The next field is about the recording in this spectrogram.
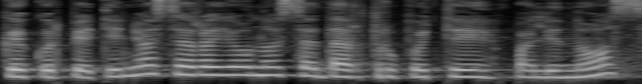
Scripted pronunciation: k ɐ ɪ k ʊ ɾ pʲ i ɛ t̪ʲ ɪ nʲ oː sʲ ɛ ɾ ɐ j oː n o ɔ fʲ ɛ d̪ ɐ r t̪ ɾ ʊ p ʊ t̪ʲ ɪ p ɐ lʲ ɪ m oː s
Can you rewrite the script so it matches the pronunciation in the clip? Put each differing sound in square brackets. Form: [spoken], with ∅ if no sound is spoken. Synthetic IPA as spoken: k ɐ ɪ k ʊ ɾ pʲ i ɛ t̪ʲ ɪ nʲ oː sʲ ɛ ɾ ɐ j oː n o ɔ [sʲ] ɛ d̪ ɐ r t̪ ɾ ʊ p ʊ t̪ʲ ɪ p ɐ lʲ ɪ [n] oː s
